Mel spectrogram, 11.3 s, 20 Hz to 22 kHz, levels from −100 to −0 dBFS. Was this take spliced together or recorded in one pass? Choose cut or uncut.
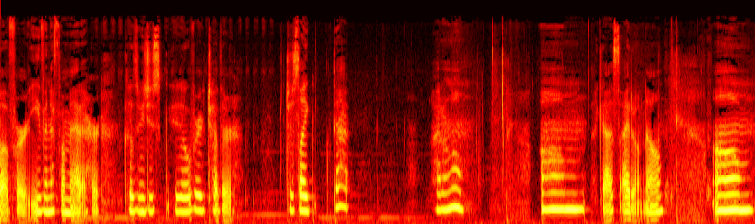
cut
